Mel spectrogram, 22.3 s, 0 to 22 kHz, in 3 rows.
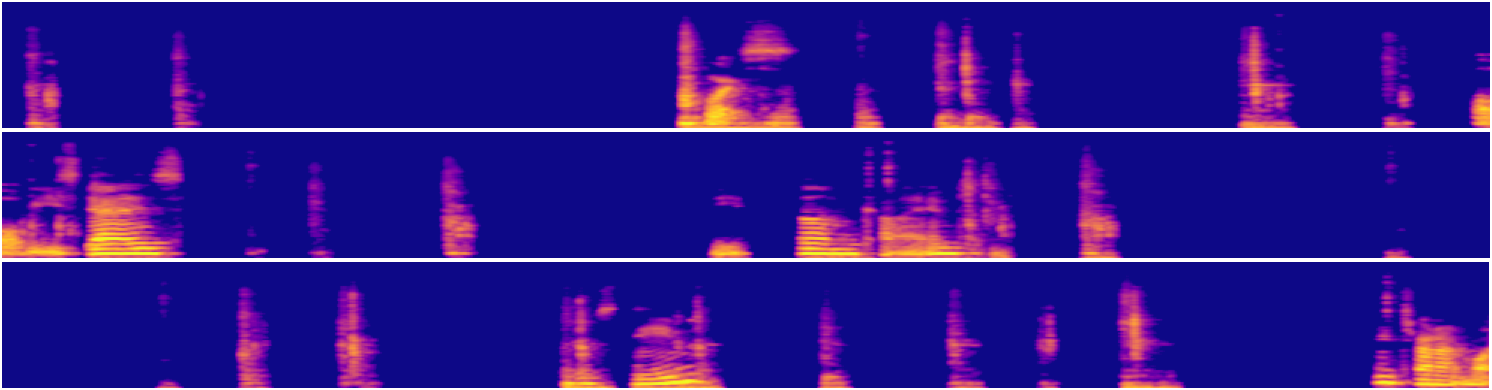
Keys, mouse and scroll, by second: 1.0 middle click, 1.0 middle click, 1.3 scroll up 1, 2.2 click, 4.6 ctrl+space, 5.4 shift+space, 5.6 shift+middle click, 6.4 middle click, 6.4 middle click, 7.0 shift+middle click, 8.6 click, 8.8 scroll down 1, 9.2 shift+middle click, 9.7 scroll down 1, 10.2 shift+middle click, 11.7 shift+click, 12.4 shift+middle click, 12.8 scroll down 1, 13.2 shift+middle click, 14.2 shift+click, 15.6 shift+click, 17.2 click, 18.2 Tab, 18.8 ctrl+space, 21.6 click.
